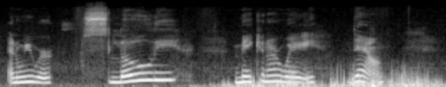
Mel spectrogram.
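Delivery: drawn-out, suspenseful telling; slow storyteller's creep; slowly. Retold or imitated. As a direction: stretch it out like you're creeping down the path. Creeping down toward rustling bushes.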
